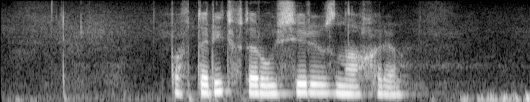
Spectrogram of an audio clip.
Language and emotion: Russian, neutral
